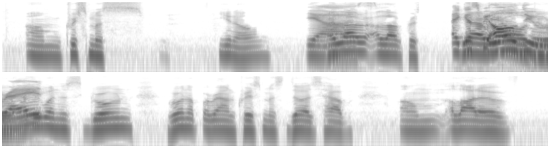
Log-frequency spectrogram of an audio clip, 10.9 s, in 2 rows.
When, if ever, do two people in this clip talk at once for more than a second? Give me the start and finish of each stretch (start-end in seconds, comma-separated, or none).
4.6-5.9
